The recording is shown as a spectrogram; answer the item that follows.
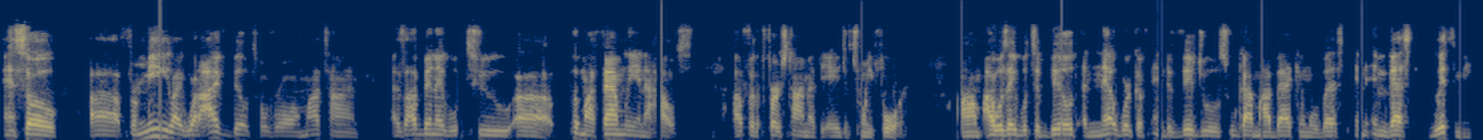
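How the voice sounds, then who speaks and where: A man in his late twenties from California, talking casually as an interview guest on a video call, relaxed and rambling with many fillers. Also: fairly low pitch, a little fast, dry recording. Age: late 20s. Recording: dull dry video-call audio.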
